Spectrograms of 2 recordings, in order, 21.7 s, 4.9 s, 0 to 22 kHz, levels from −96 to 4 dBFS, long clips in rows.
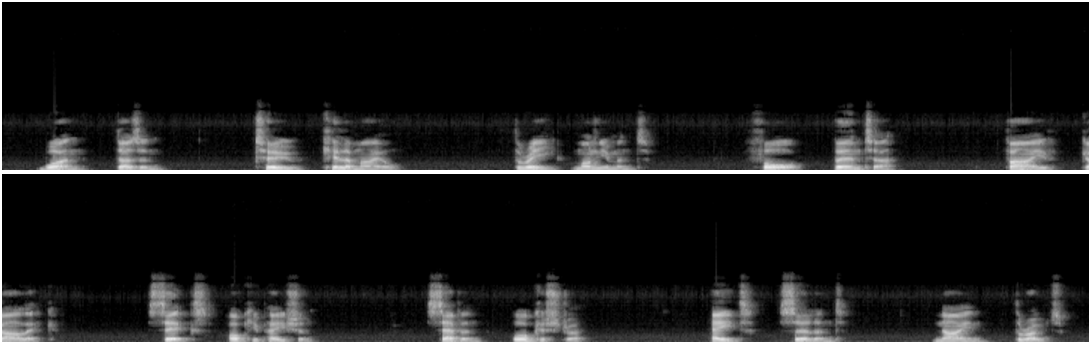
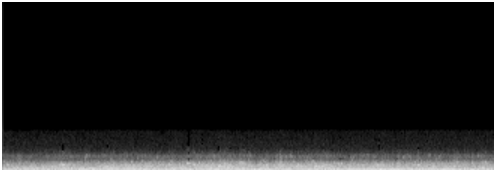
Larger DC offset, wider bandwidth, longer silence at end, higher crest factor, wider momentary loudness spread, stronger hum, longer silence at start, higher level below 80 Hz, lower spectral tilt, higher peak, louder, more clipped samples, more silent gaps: neither; first, 8 kHz vs 2.2 kHz; first, 0.3 s vs 0 s; first, 20 dB vs 12 dB; first, 18 LU vs 2 LU; neither; first, 0.4 s vs 0 s; second, -60 dBFS vs -16 dBFS; second, -4.5 dB/octave vs -15 dB/octave; about the same, 0 dBFS vs 0 dBFS; second, -18 LUFS vs -15 LUFS; neither; neither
